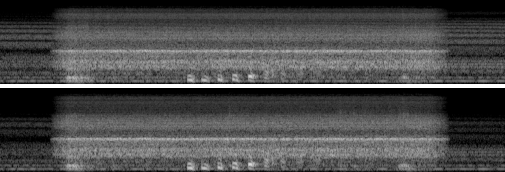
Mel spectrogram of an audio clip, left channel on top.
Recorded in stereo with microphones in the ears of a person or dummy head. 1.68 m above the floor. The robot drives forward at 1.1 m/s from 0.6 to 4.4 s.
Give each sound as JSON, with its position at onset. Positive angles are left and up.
{"t": 0.0, "sound": "a drone", "side_deg": 55}
{"t": 1.9, "sound": "laughter", "side_deg": -20}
